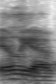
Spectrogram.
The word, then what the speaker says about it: Ilya: The first name was right, Ilya, but last name's Brotzky.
